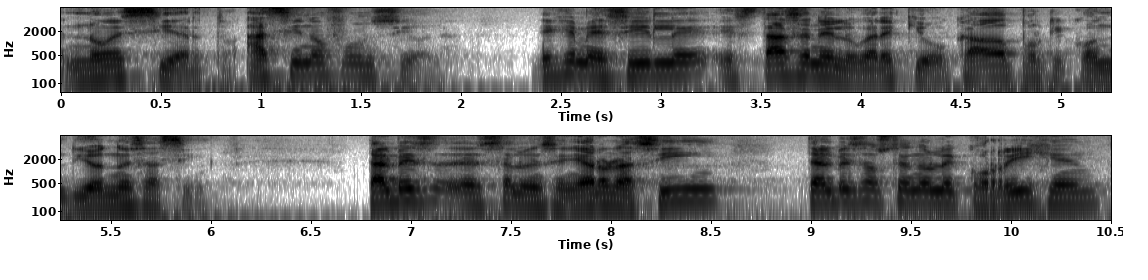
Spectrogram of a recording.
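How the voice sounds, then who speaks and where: A man's voice: mid-range voice, mellow. A man preaching a sermon as pastor, emphatic and repeating key phrases.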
